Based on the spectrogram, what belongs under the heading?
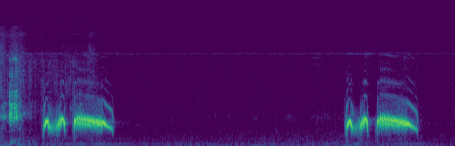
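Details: Two well-spaced phrases from a decoy spotted dove out luring birds in another province: a quick double coo then a drawn, gently falling coo, roughly four seconds apart, preceded by a brief rustling noise.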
